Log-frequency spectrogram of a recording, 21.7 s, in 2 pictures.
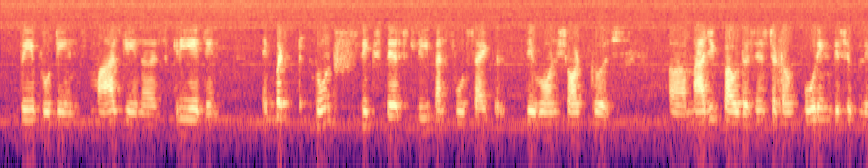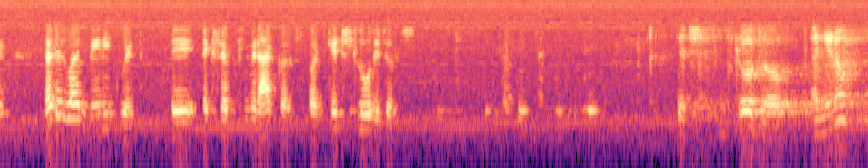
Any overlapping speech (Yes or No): No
